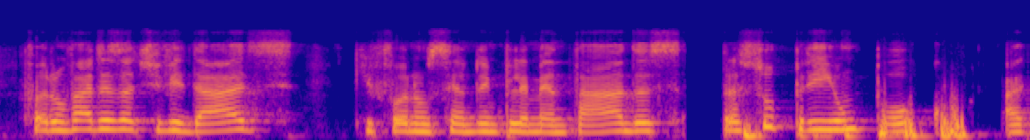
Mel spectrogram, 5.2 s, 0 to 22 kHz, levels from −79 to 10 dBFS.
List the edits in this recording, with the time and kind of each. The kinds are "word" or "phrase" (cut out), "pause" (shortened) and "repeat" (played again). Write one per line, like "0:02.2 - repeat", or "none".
none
